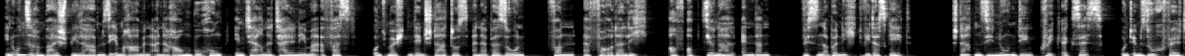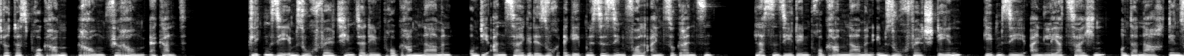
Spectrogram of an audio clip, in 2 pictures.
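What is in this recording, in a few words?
female, German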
